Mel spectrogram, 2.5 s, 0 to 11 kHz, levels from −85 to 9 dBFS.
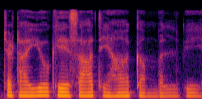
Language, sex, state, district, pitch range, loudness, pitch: Hindi, male, Rajasthan, Jaipur, 115-120 Hz, -18 LUFS, 120 Hz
